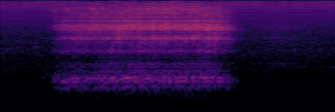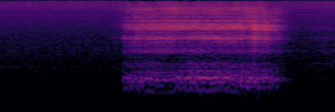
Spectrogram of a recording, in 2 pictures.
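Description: Two long, rattling snores on inhalation with quiet pauses between, in a small quiet room; ordinary snoring.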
